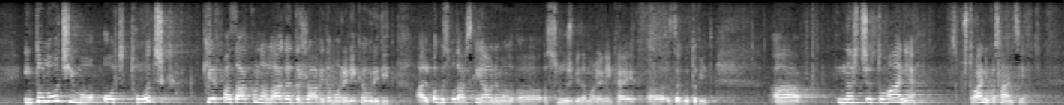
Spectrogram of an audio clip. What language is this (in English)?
Slovenian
